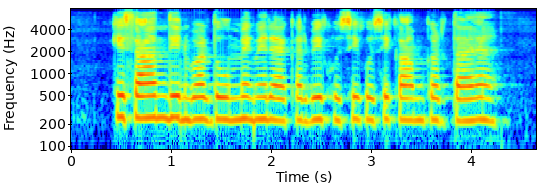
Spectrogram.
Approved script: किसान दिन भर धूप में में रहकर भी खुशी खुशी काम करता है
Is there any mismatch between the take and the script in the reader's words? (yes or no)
no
